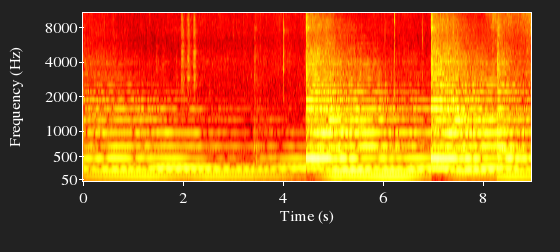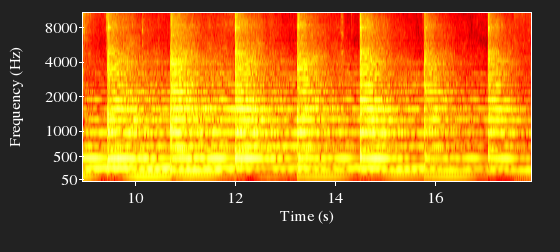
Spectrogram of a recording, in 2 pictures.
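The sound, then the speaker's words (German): A single large church bell of the Evangelical Church of Reconciliation at the Dachau concentration camp memorial tolls in slow, regular strokes about every two seconds, each ringing out with a long, humming resonance that overlaps the next, its sound carrying over the former camp grounds. Loud, with no voices. “Tag läutet diese Glocke. Ihr Klang hallt über das Gelände des ehemaligen Konzentrationslagers in Dachau.”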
